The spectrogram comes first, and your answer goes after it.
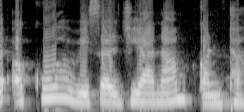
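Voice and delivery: very slow, even recitation of the rule; teacher reciting a Sanskrit sutra. Shown as a demonstration. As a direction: spell out each word so students can memorise. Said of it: "तो ये जो सूत्र है".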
